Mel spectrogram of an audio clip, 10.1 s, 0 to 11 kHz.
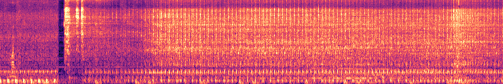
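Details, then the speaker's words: Honda CB150R engine idling with a light, uneven clattering knock from the top end, a worn cam chain tensioner (LAT) that sounds only intermittently; to be fixed by adjusting the tensioner. "Nah itu bunyi nguk dari Tensioner yang sudah kena pada motor Honda CB150R yang sama kita next video kita langsung eksekusi thanks"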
